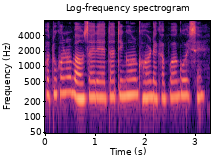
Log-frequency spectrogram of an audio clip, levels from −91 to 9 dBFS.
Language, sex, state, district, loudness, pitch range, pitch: Assamese, female, Assam, Sonitpur, -16 LUFS, 245-275 Hz, 255 Hz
